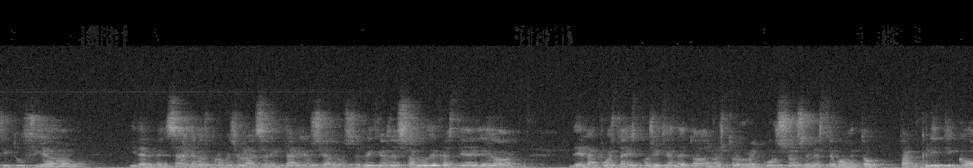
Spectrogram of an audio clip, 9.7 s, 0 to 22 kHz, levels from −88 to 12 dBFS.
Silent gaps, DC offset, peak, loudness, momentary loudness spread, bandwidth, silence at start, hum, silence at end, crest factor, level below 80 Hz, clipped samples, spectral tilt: none; under 0.1%; -6 dBFS; -22 LUFS; 7 LU; 16 kHz; 0 s; none; 0 s; 14 dB; -34 dBFS; under 0.1%; -5 dB/octave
